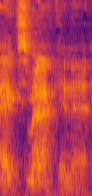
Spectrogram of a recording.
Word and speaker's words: Ex Machina: Is it Ex Machina? – Yeah, Ex Machina. It's from the Latin Deus Ex Machina. God from the Machine.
